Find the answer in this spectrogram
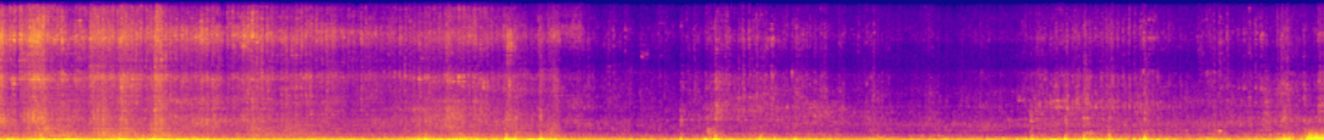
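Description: Freight train rolling past on the track: a steady low rumble, with a high hiss over it for the first several seconds.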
